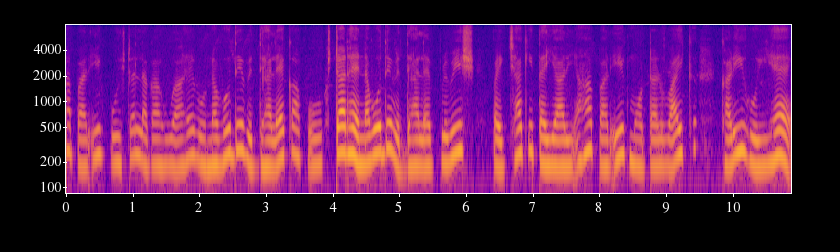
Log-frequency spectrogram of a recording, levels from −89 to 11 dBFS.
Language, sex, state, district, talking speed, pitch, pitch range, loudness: Hindi, female, Chhattisgarh, Kabirdham, 150 wpm, 195 Hz, 185-245 Hz, -18 LUFS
